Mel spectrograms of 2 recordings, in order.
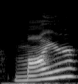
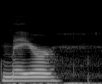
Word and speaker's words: Meyer: hosted by the wonderful Christine Meer I believe is how you pronounce her last name I really don't like pronouncing people's last names cuz I really don't like SC up people's names uh so I do apologize if it's mayor or meor but I thought it was Meer just just from the spelling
